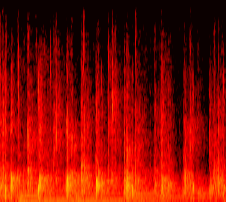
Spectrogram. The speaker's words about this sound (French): On peut les applaudir.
